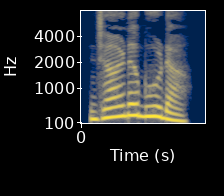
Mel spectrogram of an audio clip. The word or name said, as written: ಜಾಡಬೂಡ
